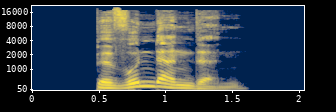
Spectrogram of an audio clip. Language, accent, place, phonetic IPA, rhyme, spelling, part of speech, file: German, Germany, Berlin, [bəˈvʊndɐndn̩], -ʊndɐndn̩, bewundernden, adjective, De-bewundernden.ogg
- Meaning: inflection of bewundernd: 1. strong genitive masculine/neuter singular 2. weak/mixed genitive/dative all-gender singular 3. strong/weak/mixed accusative masculine singular 4. strong dative plural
